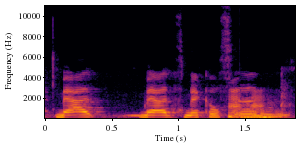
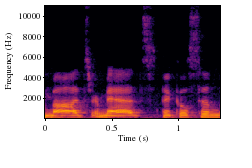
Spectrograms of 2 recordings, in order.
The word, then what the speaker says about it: Mads Mikkelsen: Mads Mikkelsen, that's how you say his name, Mads Mikkelsen, looks absolutely amazing.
